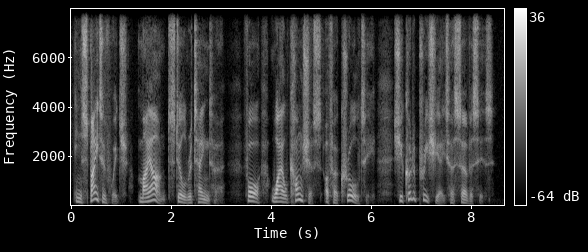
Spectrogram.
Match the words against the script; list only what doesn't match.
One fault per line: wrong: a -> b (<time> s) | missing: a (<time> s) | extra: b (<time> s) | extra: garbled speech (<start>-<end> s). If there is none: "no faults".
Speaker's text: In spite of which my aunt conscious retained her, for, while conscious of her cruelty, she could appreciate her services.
wrong: conscious -> still (2.0 s)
